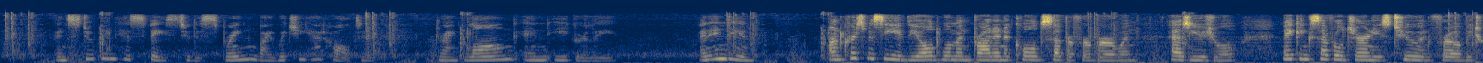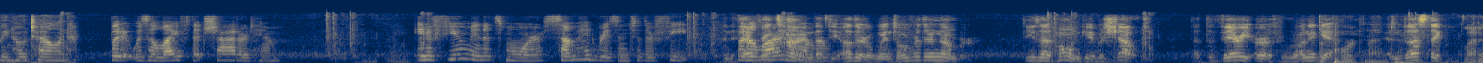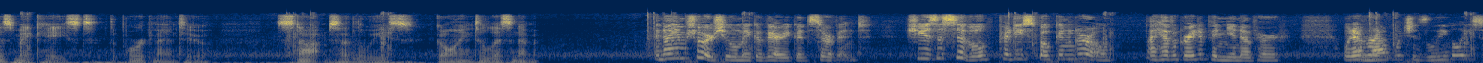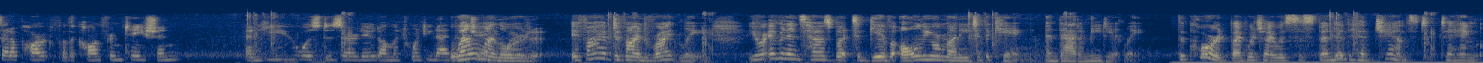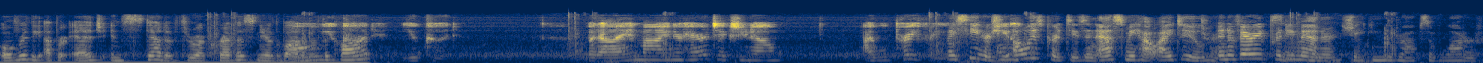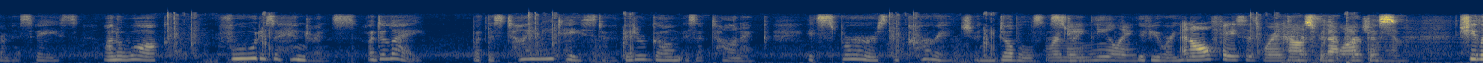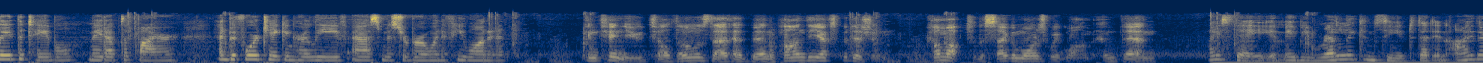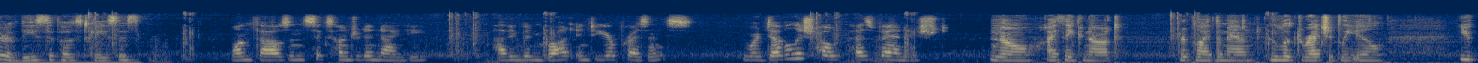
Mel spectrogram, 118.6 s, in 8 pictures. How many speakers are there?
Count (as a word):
ten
